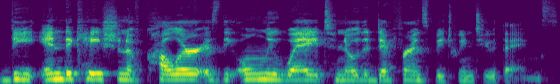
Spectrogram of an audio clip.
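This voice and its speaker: Loud and fairly quick, a woman speaks at a medium pitch in a monotone, flat delivery with a bright, sharp tone. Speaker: teacher and live-stream co-host. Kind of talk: tutorial. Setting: live stream.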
